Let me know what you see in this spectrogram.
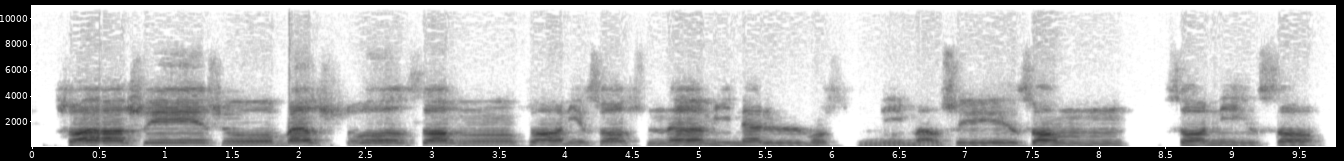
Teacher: keluar dari lidah lisan yang terletak di pertemuan antara ujung lidah dengan ujung gigi seri bawah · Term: shot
